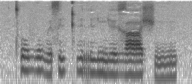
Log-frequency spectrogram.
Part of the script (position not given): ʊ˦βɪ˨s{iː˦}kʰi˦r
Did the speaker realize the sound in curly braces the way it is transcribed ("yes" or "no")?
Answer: no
